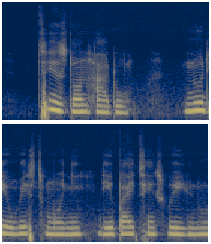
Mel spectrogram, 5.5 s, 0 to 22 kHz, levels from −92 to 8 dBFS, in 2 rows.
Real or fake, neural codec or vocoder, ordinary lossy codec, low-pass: real; none; Opus, 32 kbps; 19.8 kHz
